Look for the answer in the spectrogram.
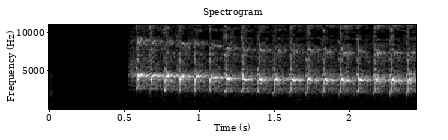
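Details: Pied lovebird giving its long ngekek chatter, said to last almost one minute. A loud, shrill, very high trill starts abruptly and pulses rapidly and evenly at about seven beats per second without pause.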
